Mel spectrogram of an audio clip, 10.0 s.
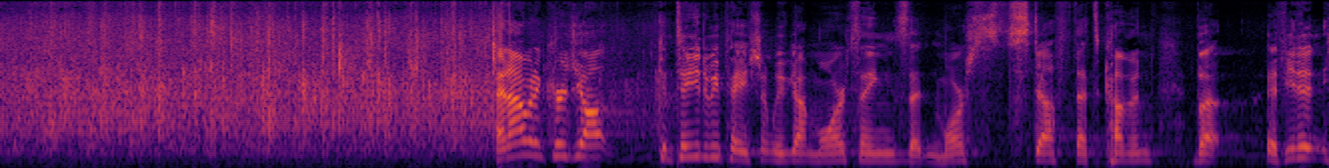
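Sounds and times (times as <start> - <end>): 
audience applause: 0.0 - 5.5
speech: 3.7 - 9.9.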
